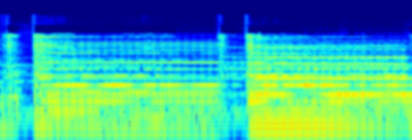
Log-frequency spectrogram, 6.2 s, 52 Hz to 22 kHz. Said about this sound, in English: My keyboard has wonky keys on it, so once again I cheated and made use of my Electro-Harmonix B9 guitar pedal, which basically is a plastic box that generates various keyboard tones triggered by plugging a guitar into it and playing it normally.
